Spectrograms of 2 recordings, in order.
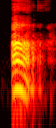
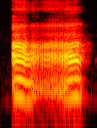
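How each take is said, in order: First: The pitch falls sharply from high. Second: The pitch dips low then rises. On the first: "The fourth time" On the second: "The third time"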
